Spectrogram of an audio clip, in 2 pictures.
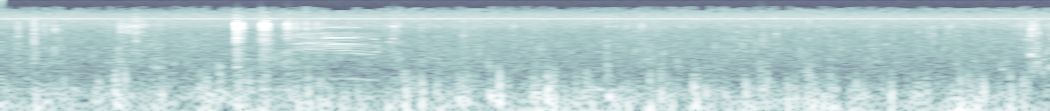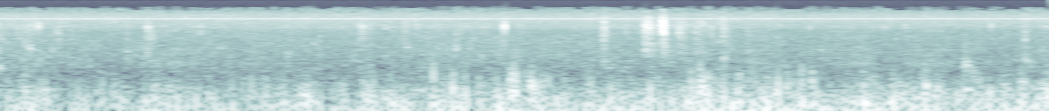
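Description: Wind buffeting the microphone in a steady, gusting low rumble, with a few faint clicks and a brief high chirping sound about a second and a half in.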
